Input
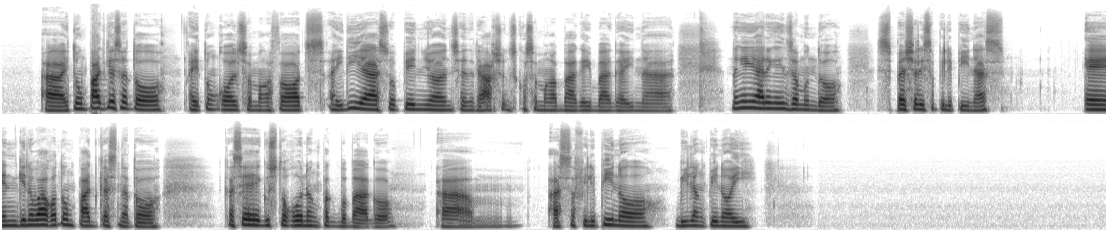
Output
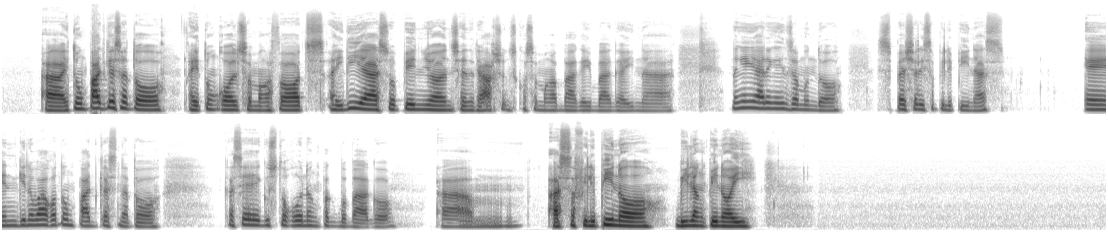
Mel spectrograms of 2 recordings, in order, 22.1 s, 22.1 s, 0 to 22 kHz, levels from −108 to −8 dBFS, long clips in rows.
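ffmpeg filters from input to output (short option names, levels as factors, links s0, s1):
-af "volume=1.78,afade=t=out:st=4.6:d=0.56:silence=0.446684,afade=t=in:st=15.57:d=0.42:silence=0.223872"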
